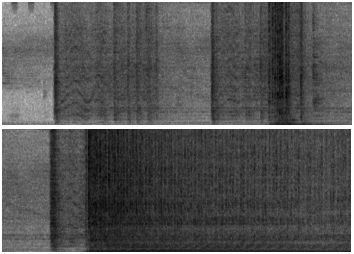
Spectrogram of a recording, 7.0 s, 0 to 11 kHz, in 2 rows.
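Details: 2002 GMC Sierra pickup after gas tank refit with new front and welded rear tank supports; a few clicks, short crank, catches at once and settles into a smooth, even idle; normal start.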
